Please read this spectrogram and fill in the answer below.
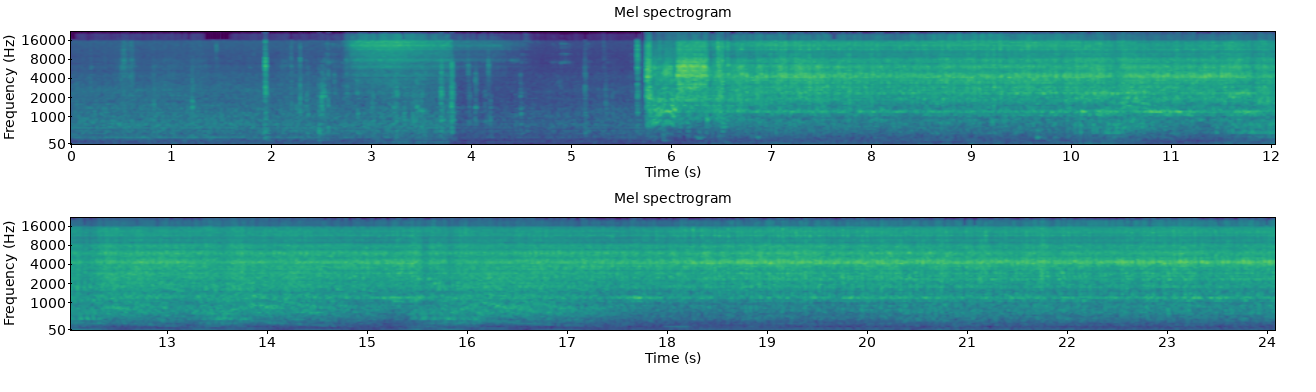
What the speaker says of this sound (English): I'm going to go ahead and start it up so you can hear it.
